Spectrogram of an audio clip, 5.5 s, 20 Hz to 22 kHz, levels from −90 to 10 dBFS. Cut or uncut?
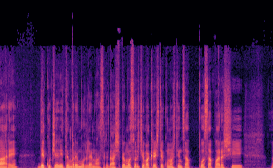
uncut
